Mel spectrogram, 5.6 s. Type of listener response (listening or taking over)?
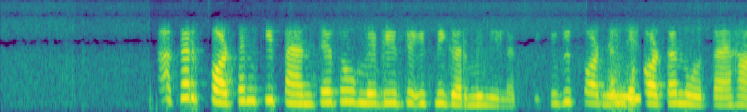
listening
